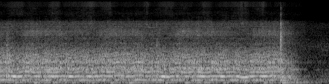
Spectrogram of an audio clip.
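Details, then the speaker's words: 1955 Thunderbird, engine likely unrun since 1969, 6-volt, cleaned starter, new plugs, Marvel Mystery Oil in cylinders, ignition not hooked up: steady starter whine with slow even compression chugs, no binding; engine turns freely. "Okay. So it's free, it rotates."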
